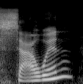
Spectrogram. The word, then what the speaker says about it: Samhain: It's a Gaelic word. So it is spelled S-A-M-H-A-I-N.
